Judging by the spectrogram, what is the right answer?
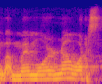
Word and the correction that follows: Maimuna: Her name is Maimuna. Maimuna. – Yeah, Maimuna. Like to rhyme with Namuna.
